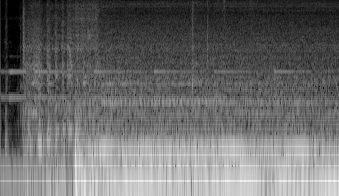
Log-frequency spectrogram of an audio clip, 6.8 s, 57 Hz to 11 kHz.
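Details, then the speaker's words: Gen 7 Toyota Celica just after replacing the fuel pump and filter: the pump primes, the engine catches after a short crank and settles into a steady, even idle with no misses while relearning fuel trims; normal start and idle. "It's idling. This is the best idle I've had in a while."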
